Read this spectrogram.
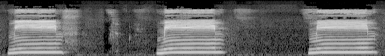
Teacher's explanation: मीम अब आप इसके अंदर यह महसूस कर रहे होंगे कि आपके होंठ का ऊपर वाला खुश्क हिस्सा नीचे वाले खुश्क हिस्से से मिल रहा है · جب دونوں ہونٹوں کا خشک والا حصہ آپس میں ملے تو حرف میم ادا ہوتا ہے۔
